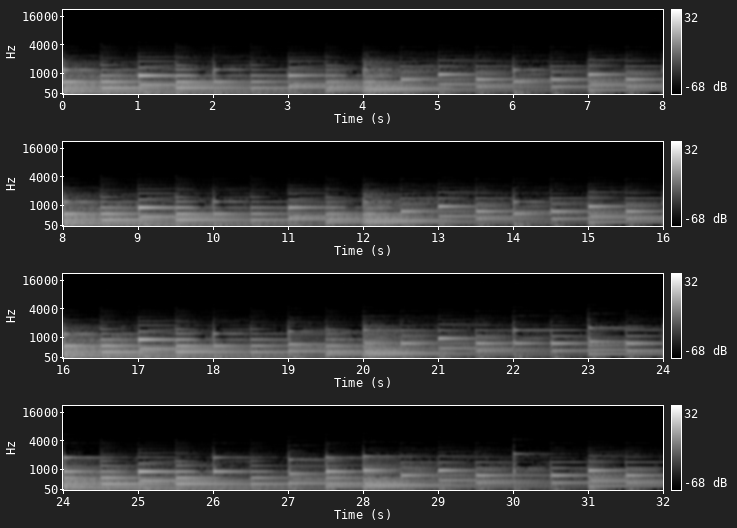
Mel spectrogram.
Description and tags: PNO Loop
Sad, soft piano loop. Loop was created by me with nothing but sequenced instruments within Logic Pro X.
dark, loop, loops, music, piano, sad, solo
